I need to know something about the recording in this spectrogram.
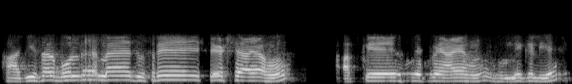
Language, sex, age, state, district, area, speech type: Hindi, male, 18-30, Bihar, Vaishali, rural, conversation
